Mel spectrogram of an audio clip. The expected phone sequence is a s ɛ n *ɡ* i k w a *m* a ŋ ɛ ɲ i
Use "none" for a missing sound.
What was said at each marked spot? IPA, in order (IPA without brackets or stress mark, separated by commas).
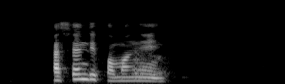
d, m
